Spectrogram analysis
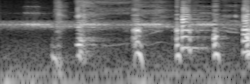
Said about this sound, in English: Where's the crickets? Yeah. Here, we wait. Need crickets for that, for sure.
